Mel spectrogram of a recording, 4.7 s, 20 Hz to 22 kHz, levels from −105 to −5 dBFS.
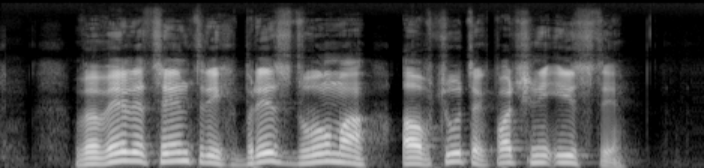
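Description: Nothing in this speech recording stood out as a technical problem on listening.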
